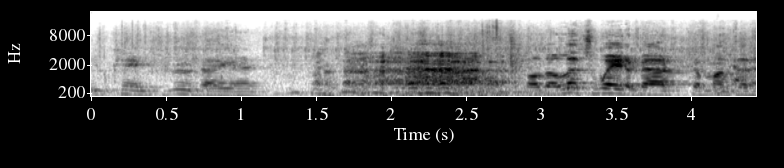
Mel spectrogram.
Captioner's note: laughter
